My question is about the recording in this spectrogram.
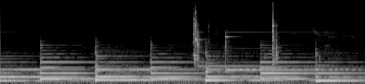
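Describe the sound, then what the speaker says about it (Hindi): A doorbell chimes repeatedly at a front door, a series of bright ding-dong tones with sustained harmonic rings, several strikes in quick succession ringing out clearly with no talking. "और उसी वक्त दरवाजे पर घंटी बजी।"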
